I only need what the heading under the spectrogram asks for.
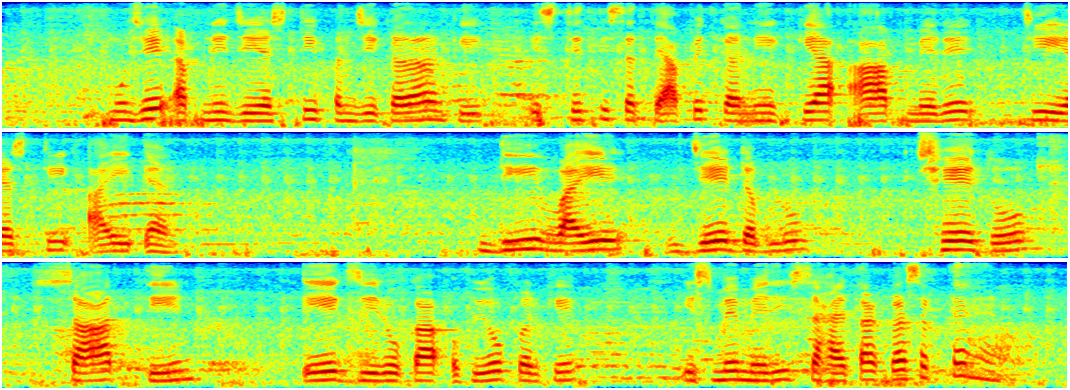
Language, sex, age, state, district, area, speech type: Hindi, female, 60+, Uttar Pradesh, Sitapur, rural, read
